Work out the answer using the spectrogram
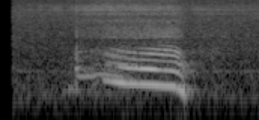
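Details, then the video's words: A young English Bulldog gives his first snore, a single whistling, slightly falling snore lasting under a second. "English Bulldog Rocky Bullboa's first snore"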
